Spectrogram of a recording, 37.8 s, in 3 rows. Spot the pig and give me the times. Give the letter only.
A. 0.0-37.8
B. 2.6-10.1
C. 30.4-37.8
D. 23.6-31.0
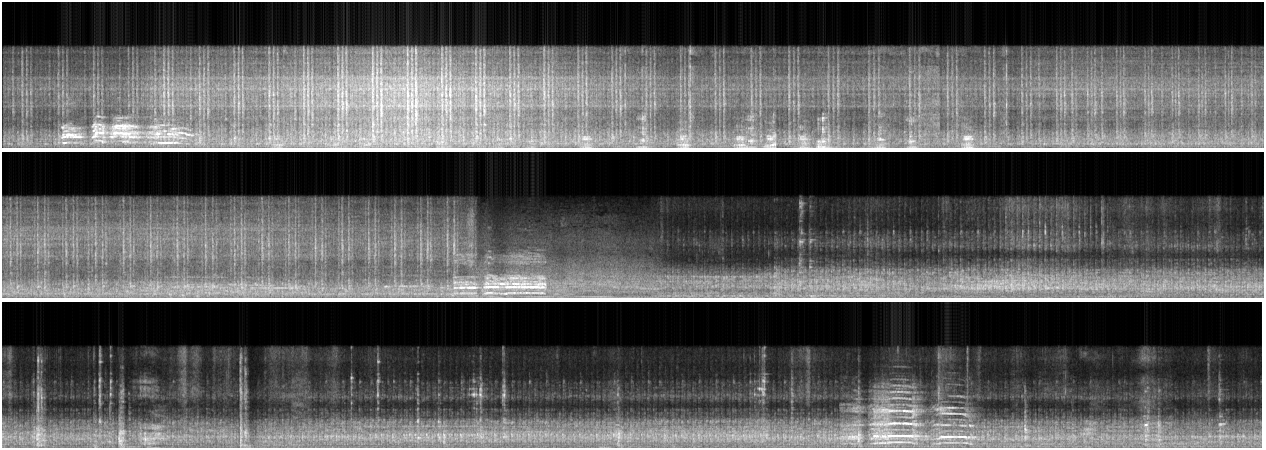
B.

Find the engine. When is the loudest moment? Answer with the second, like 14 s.
4 s.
